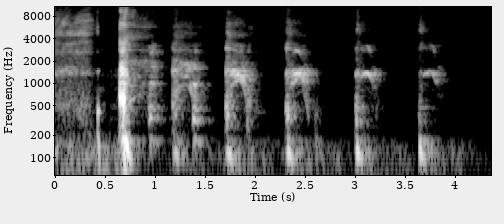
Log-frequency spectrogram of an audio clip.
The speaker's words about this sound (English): Uh-oh, it has begun. Oh, no. Yeah, cough in that direction.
